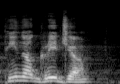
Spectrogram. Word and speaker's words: Pinot Grigio: and I think we're now actually pronouncing that correctly. We were schooled on that. Pinot Grigio, whose primarily region to produce it is definitely the nation of Italy.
